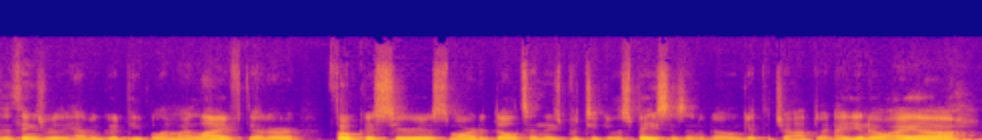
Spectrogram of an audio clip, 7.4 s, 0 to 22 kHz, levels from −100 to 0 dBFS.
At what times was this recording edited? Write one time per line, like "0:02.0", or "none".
0:06.3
